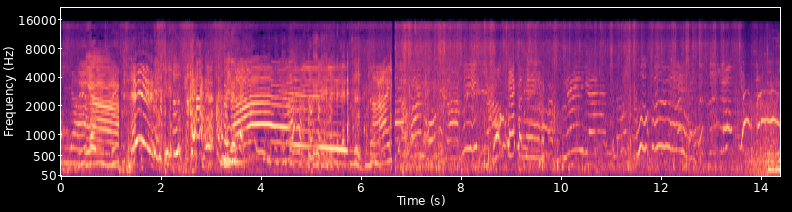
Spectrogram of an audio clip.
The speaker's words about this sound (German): Regen ist zum Glück vorbei und die Kinder, Sie hören es im Hintergrund, springen ganz vergnügt in den Wald hinein.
